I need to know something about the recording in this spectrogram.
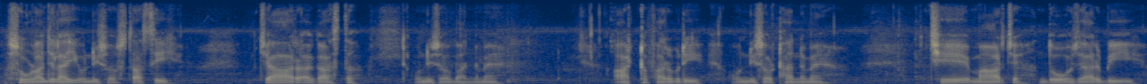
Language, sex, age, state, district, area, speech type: Punjabi, male, 30-45, Punjab, Rupnagar, rural, spontaneous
